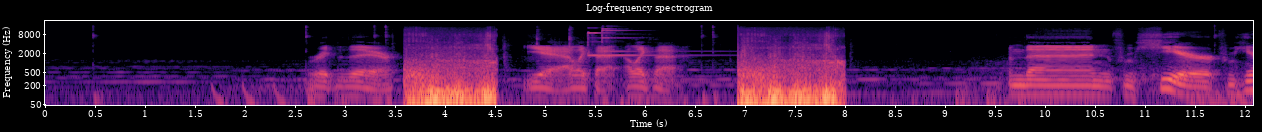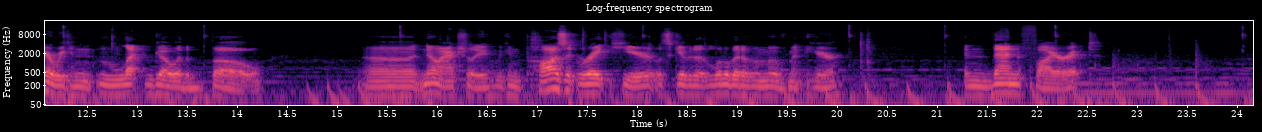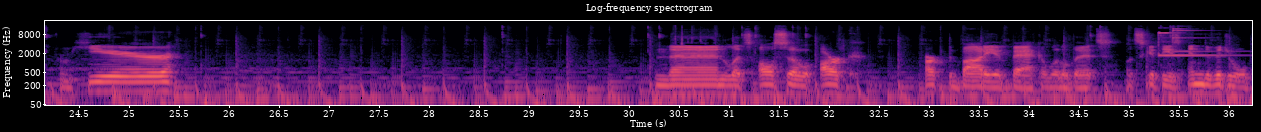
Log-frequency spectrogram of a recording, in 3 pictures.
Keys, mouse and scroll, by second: 0.4-2.6 drag, 3.3-4.3 drag, 3.5 space, 4.4 space, 5.1 KP_0, 6.6 click, 6.8 space, 11.7 click, 13.7-15.7 drag, 16.0 KP_0, 18.0-20.2 shift+drag, 21.1-22.2 drag, 24.1 right click, 25.7-28.8 drag, 30.2 right click, 31.2 shift+right click, 31.7 shift+right click, 34.6 click.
